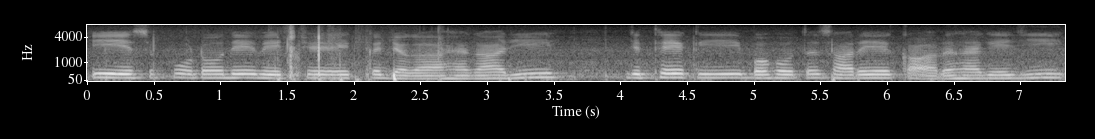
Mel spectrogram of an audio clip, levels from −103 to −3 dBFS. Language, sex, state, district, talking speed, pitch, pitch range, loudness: Punjabi, male, Punjab, Kapurthala, 120 wpm, 185 Hz, 175-195 Hz, -25 LUFS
